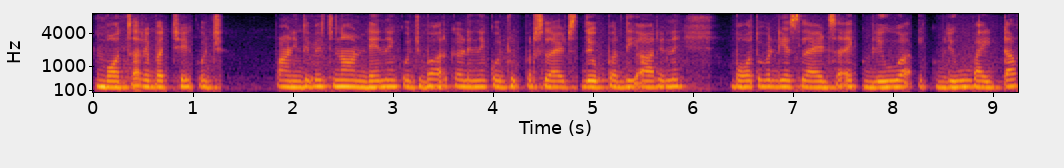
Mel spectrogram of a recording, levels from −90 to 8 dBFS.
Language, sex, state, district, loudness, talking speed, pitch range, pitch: Punjabi, female, Punjab, Kapurthala, -16 LUFS, 215 wpm, 185-200 Hz, 195 Hz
